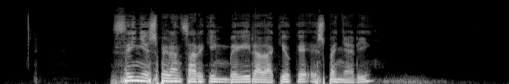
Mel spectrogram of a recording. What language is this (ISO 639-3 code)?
eus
